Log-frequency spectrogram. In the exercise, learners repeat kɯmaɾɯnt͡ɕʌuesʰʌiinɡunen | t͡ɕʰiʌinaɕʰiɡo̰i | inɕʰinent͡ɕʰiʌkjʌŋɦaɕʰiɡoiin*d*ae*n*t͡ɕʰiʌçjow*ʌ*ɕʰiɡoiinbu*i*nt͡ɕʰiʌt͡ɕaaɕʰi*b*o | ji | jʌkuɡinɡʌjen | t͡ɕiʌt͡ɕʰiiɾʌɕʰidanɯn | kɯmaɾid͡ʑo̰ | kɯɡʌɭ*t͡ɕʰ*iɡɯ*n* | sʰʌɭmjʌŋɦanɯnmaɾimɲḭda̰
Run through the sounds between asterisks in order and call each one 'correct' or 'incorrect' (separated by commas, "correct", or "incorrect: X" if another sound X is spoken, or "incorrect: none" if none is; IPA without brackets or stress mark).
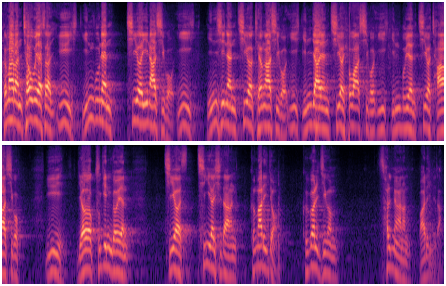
incorrect: d͡ʑ, correct, incorrect: a, incorrect: e, incorrect: ɡ, incorrect: t͡ɕ, incorrect: m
